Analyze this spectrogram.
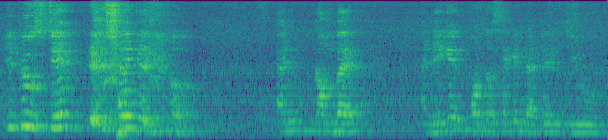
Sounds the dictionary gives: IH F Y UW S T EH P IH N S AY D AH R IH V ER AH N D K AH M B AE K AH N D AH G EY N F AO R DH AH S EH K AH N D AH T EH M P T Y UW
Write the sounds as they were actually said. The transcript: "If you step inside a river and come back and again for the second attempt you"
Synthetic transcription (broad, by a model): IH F Y UW S T EH IH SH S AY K AH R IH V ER AH N D K AH M B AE K AH N D AH G EY N F AO R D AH S EH K AH N D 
